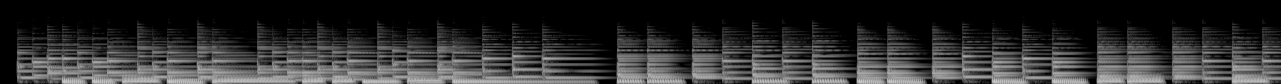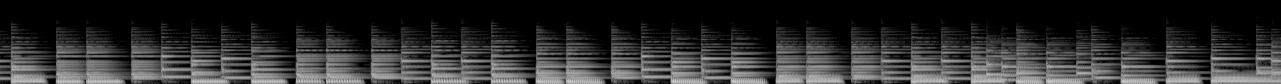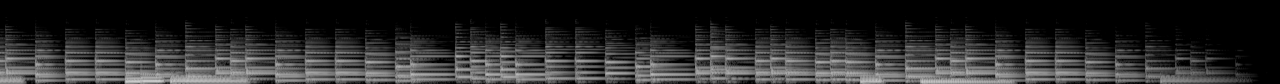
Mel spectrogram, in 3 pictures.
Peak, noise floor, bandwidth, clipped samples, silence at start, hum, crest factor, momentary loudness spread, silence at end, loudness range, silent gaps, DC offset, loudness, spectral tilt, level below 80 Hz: -6 dBFS; -55 dBFS; 7.6 kHz; under 0.1%; 0.15 s; none; 16 dB; 7 LU; 0.55 s; 5 LU; none; under 0.1%; -22 LUFS; -8.5 dB/octave; -38 dBFS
